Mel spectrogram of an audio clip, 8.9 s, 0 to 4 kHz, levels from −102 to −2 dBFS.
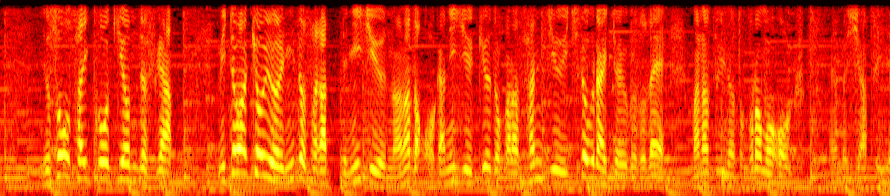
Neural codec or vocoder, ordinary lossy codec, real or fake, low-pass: none; none; real; 3.6 kHz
